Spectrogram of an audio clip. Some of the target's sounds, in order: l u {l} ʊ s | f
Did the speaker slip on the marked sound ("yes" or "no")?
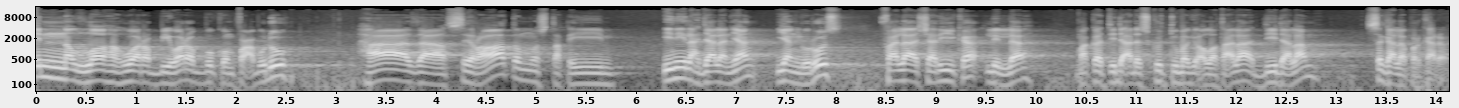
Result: yes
